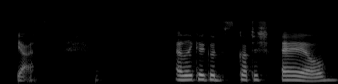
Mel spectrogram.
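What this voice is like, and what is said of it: Attempted Scottish accent. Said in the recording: “It's a very nice attempt on the accent”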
